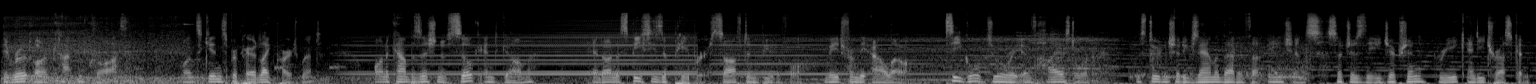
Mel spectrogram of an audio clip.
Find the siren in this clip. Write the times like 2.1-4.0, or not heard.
3.3-15.3.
